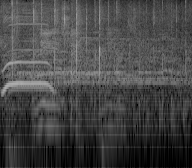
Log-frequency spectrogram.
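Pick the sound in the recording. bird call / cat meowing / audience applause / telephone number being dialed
audience applause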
